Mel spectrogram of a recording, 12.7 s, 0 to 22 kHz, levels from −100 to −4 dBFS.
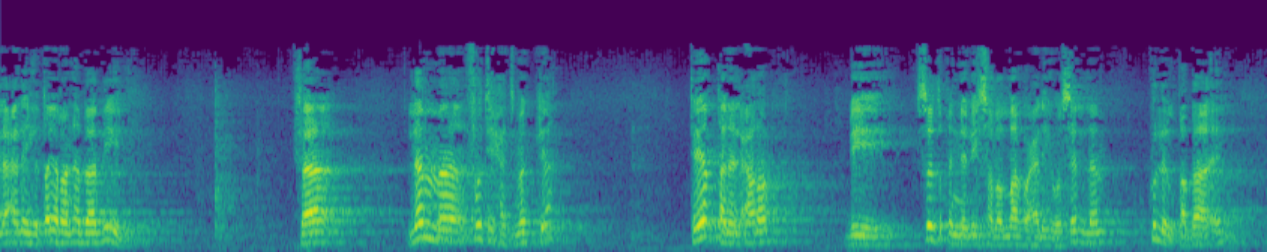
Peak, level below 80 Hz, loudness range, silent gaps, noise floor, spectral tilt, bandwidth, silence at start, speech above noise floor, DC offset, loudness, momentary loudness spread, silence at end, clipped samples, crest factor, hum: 0 dBFS; -62 dBFS; 3 LU; none; -51 dBFS; -3 dB/octave; 10 kHz; 0 s; 31 dB; under 0.1%; -20 LUFS; 20 LU; 0.1 s; under 0.1%; 22 dB; none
